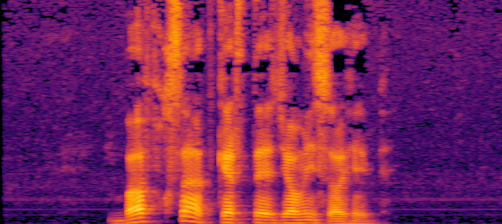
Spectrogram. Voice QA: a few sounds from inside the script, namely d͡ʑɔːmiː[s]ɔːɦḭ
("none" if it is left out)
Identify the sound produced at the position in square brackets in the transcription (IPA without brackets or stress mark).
s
